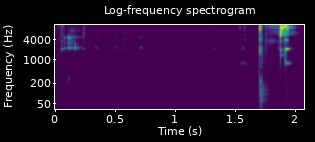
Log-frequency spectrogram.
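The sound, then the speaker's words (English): Two sharp glass clinks near the end of a toast with a glass of Southern Comfort and Diet Coke, after a few faint small taps and ticks; no one speaks. “But my glass says fucking hooray on it. So. Well, cheers, girl.”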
